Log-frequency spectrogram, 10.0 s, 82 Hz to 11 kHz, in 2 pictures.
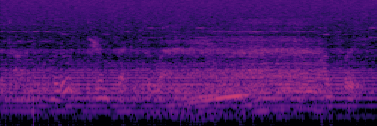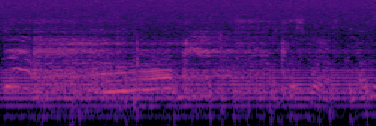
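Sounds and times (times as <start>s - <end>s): car engine revving: 1.6s - 8.7s.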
